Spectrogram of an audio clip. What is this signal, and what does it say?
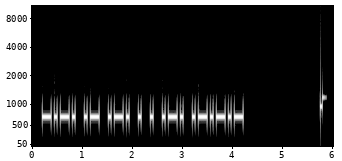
Morse code, heard as a keyed tone, about 21 wpm, 700 Hz. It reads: CAREER.
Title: Sentences from Top 1000 Words - Review Part 6 - 20wpm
